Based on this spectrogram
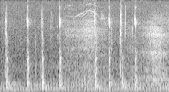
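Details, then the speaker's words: Lodge utility vehicle after bypassing a fried voltage regulator: sharp uneven clicks, about four a second, from the starter solenoid with no cranking; the starter is suspected seized or otherwise faulty. "So, other than the the starter doesn't work. You can actually hear the clunk in the solenoid if you listen closely here."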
